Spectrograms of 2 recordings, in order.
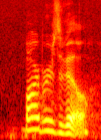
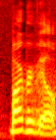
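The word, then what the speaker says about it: Barbourville: Barbersville. Barberville. It's not spelled the same.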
